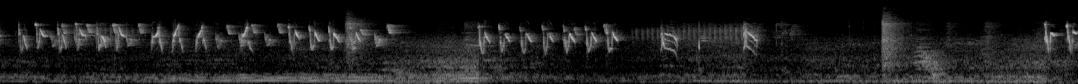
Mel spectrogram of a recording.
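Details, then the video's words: Lure song of a Bar-winged prinia (ciblek) for provoking a reply: two quick bursts of shrill downslurred chips, then scattered single notes with gaps and a faint low background hum. "suara pancingan ciblek gacor, NEMBAK terus ciblek pasti NYAUT emosi dan gacor"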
